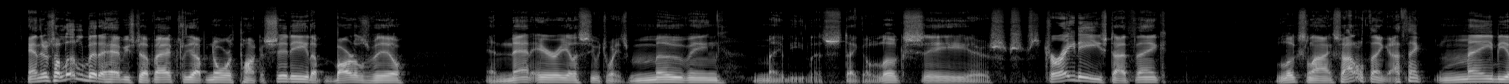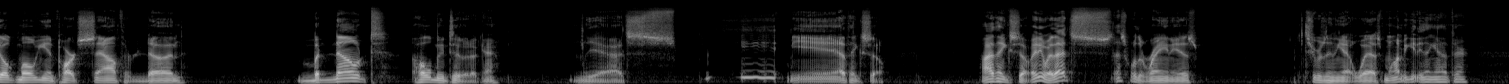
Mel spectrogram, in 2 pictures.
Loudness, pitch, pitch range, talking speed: -25 LUFS, 110 Hz, 95-115 Hz, 170 wpm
